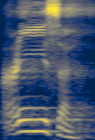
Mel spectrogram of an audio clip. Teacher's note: huruf ain jangan samakan dengan hamzah, huruf ain yang memiliki sifat tawassut dan jahar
